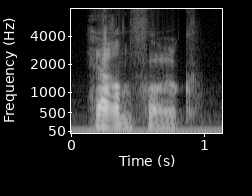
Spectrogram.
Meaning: 1. a master race, a herrenvolk 2. A class of general officers in the Prussian and German armies (c. 1870–1945)
- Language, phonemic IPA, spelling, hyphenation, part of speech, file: German, /ˈhɛʁənfɔlk/, Herrenvolk, Her‧ren‧volk, noun, De-herrenvolk.ogg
